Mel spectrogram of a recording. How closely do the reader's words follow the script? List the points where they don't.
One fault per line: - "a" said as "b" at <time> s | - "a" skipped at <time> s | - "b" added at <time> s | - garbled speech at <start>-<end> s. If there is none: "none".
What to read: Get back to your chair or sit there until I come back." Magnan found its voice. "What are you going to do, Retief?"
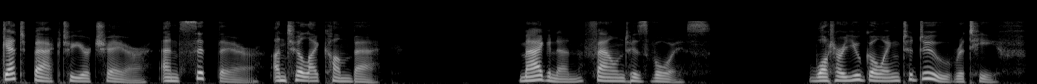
- "or" said as "and" at 1.6 s
- "its" said as "his" at 6.3 s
